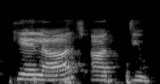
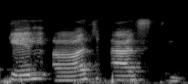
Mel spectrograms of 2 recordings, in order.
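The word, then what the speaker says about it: Quel âge as-tu: See, Kailaj Atyu. See, if I would have written it first, you would have pronounced it as Kailaj Astyu.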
